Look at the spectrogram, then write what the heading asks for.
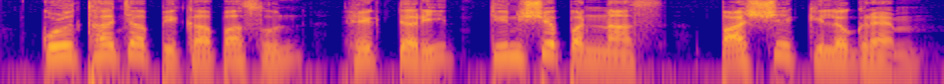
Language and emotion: Marathi, neutral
